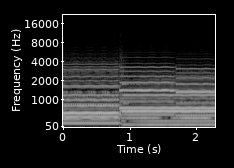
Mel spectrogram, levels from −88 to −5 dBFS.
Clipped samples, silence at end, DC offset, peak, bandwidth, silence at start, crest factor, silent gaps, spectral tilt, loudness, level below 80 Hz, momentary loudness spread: under 0.1%; 0 s; under 0.1%; -20 dBFS; 7.6 kHz; 0 s; 12 dB; none; -7.5 dB/octave; -32 LUFS; -78 dBFS; 1 LU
